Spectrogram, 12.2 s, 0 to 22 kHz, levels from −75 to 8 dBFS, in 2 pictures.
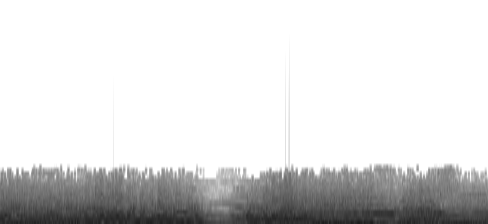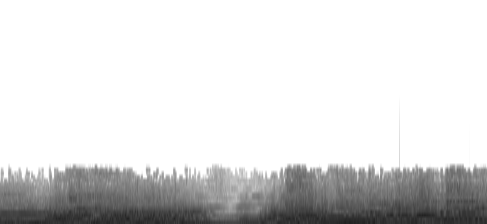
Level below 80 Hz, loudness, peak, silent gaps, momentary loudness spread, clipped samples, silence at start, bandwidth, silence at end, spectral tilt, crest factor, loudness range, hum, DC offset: -32 dBFS; -7 LUFS; 0 dBFS; none; 5 LU; under 0.1%; 0 s; 5.8 kHz; 0 s; -4 dB/octave; 6 dB; 1 LU; none; under 0.1%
